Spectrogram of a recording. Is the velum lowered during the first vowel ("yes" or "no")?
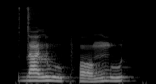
no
